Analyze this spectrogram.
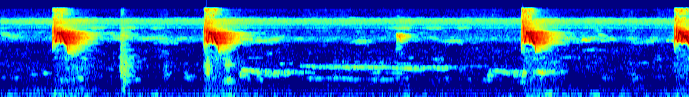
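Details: A white-eye gives calls meant to summon other white-eyes: short, bright, high chips that drop quickly, spaced irregularly about every one to three seconds, with a faint thin whistle in the background.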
